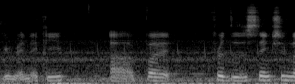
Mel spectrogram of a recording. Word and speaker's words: Yume Nikki: is so big also I know that Yuki is just pronounced yum Niki uh but for the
